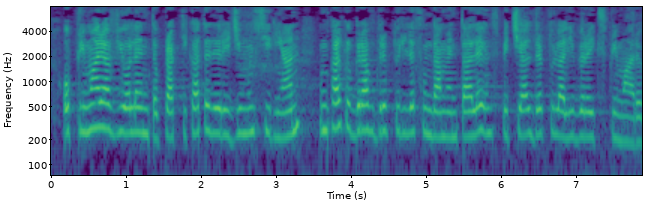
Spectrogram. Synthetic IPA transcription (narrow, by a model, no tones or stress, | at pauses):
o̞pɾimaɾeavio̞le̞nt̪əpɾak̚t̪ikat̪əd̪e̞ɾe̞d͡ʒimulsiɾian | ɨŋkalkəɡɾavd̪ɾe̞p̚t̪uɾile̞fund̪ame̞nt̪ale̞ɨnspe̞t͡ʃiald̪ɾe̞p̚t̪ulːalibe̞ɾəekspɾimaɾe̞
